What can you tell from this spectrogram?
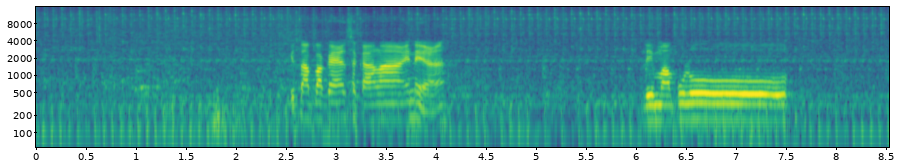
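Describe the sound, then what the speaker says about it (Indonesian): A Honda Thunder 125 motorcycle engine idles with a steady, low, rapid pulse that runs throughout, while someone talks over it in two bursts. "Ini posisi udah nyala ya untuk mesin. Mungkin teman-teman kedengaran."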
